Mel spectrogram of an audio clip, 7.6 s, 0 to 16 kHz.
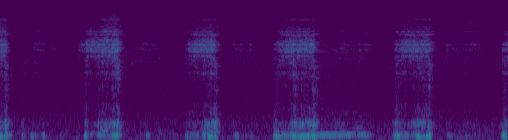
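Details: Sleeping female puppy in a diaper snoring: quick, uneven snuffling breaths with soft nasal snores and a brief low whine, about 38 a minute.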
